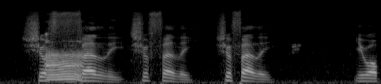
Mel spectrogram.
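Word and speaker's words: Schauffele: space and then it's f l e sha Shelli Shelli you are pronouncing it right he is gone now he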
